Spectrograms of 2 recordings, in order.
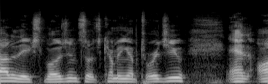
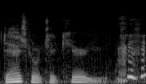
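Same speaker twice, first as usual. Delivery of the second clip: lower, softer soothing promise; mock tender comfort; 5 semitones lower, 6 dB quieter than usual. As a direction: hush her gently like a lover. Comforting kisses girlfriend in truck.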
